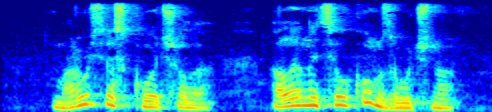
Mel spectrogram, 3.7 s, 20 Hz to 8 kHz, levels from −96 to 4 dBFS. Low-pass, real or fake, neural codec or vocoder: 7.2 kHz; real; none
